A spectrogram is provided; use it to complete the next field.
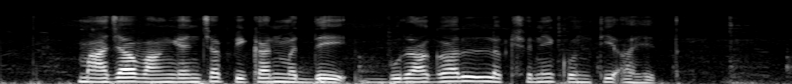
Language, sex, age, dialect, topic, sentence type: Marathi, male, 18-24, Standard Marathi, agriculture, question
